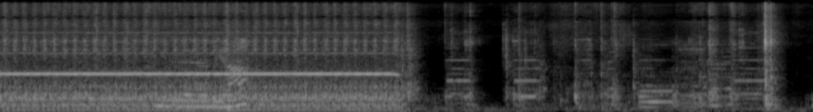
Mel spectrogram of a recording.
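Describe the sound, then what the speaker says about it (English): A sewing machine stitching a quilted bee block runs in a steady loud mechanical whir for about four seconds with a brief pitch shift, then stops, leaving faint handling clicks and rustles. "Sorry, I'm not talking much while I'm sewing."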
